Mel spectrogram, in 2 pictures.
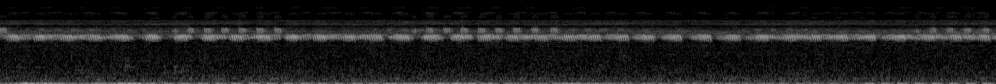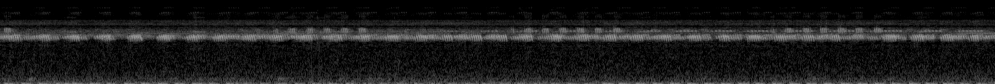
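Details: Midnight chorus of crickets: a steady high trill underneath, with separate bursts of fast, evenly pulsed chirps every few seconds from other callers, no other sounds.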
